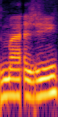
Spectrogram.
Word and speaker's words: Maggi: Luis Maggi con doble G. No lo digan Maggie, por favor.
